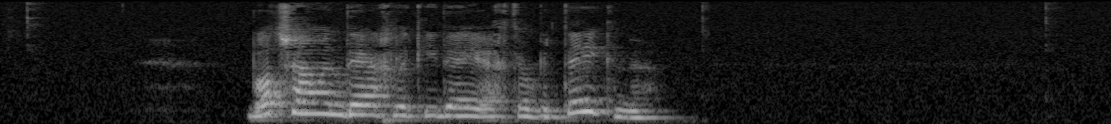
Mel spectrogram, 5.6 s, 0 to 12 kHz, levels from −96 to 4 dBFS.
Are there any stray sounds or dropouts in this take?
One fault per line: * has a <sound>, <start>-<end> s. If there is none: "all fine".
all fine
